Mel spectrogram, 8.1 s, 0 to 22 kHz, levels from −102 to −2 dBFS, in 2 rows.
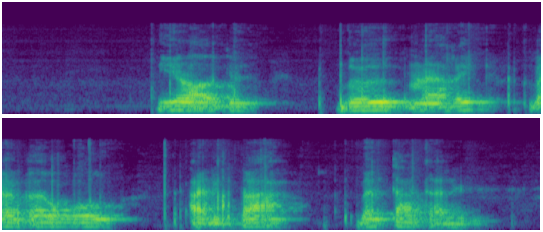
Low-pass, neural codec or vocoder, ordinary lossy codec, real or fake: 10.8 kHz; codec, 24 kHz, 3 kbps, HILCodec; Opus, 64 kbps; fake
